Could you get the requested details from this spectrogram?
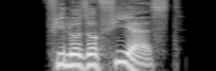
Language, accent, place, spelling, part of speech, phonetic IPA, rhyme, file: German, Germany, Berlin, philosophierst, verb, [ˌfilozoˈfiːɐ̯st], -iːɐ̯st, De-philosophierst.ogg
- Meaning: second-person singular present of philosophieren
